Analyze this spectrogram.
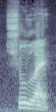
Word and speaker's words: chulé: Café tem duas sílabas. E café é oxítona. Entendeu? Chalé é oxítona. Chulé é oxítona.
